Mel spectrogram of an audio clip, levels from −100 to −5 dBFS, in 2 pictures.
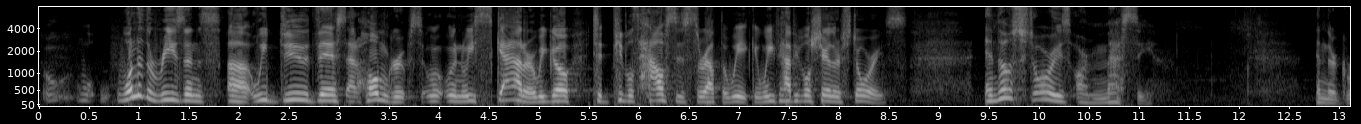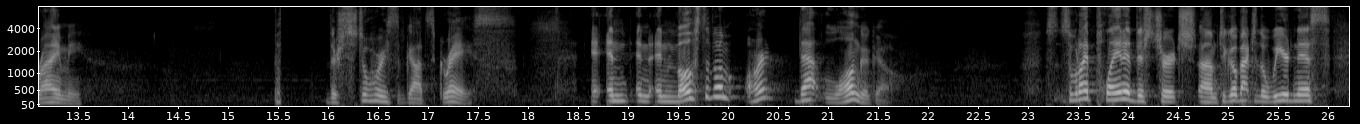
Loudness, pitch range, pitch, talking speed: -44 LUFS, 150-195 Hz, 170 Hz, 155 wpm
